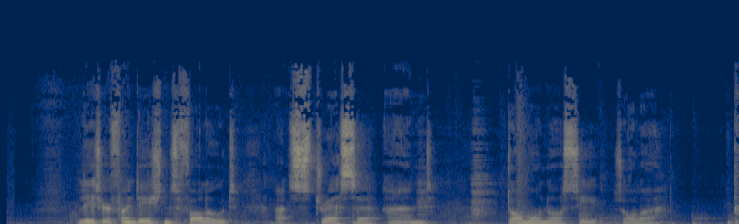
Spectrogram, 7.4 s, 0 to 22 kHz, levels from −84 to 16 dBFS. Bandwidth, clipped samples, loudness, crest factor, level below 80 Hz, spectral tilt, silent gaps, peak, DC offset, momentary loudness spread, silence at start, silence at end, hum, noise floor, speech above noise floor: 16 kHz; under 0.1%; -27 LUFS; 24 dB; -52 dBFS; -3 dB/octave; none; -8 dBFS; under 0.1%; 19 LU; 0.45 s; 0 s; none; -54 dBFS; 26 dB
